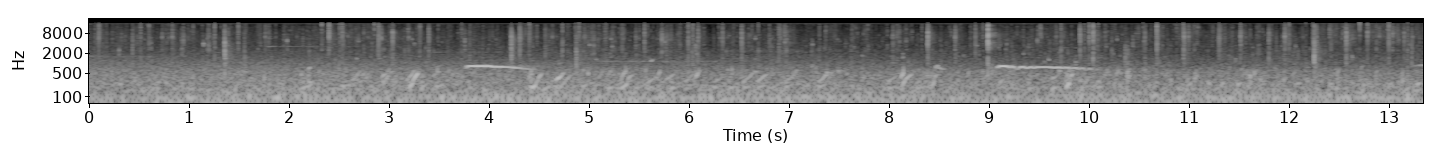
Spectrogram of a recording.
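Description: A cauldron bubbles.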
